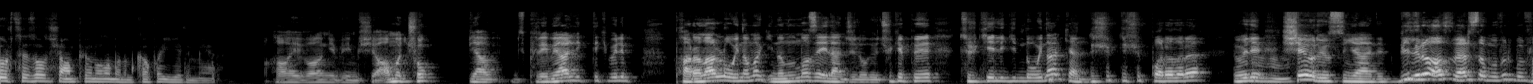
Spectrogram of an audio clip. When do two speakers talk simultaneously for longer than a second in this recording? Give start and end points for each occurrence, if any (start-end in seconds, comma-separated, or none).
none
